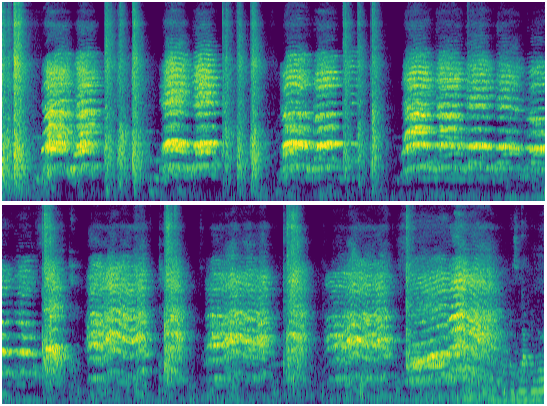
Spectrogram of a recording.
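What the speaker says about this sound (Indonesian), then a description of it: "Semua bersama-sama tepuk semangat" A school class doing tepuk semangat together, bursts of sharp unison claps alternating with children chanting in rhythm, repeated in short phrases for about twenty seconds.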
